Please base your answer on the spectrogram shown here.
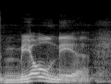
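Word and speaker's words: Mjölnir: a hammer is the work out how to pronounce it um which is molnia in our movie at the moment until somebody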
